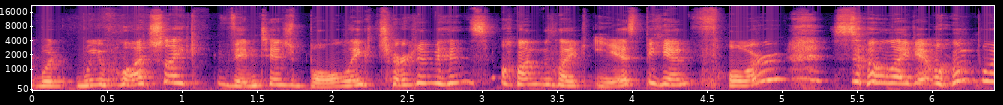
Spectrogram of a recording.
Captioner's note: chuckles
